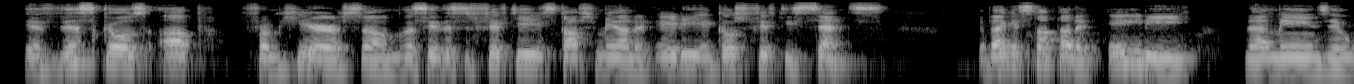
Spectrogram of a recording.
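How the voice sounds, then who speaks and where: A man with an unremarkable speaking voice talks at a fairly slow pace and fairly high pitch. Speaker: stock trading educator. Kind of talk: tutorial. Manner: casual, with many fillers.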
